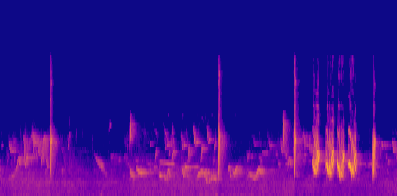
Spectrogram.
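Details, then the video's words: Mourning warbler calling: after scattered thin chirps from other birds, a loud, quick series of about five burry, rolling high notes rings out near the end. "Mourning warbler Calling."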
